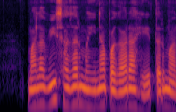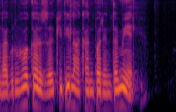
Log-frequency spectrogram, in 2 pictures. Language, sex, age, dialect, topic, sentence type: Marathi, male, 18-24, Standard Marathi, banking, question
